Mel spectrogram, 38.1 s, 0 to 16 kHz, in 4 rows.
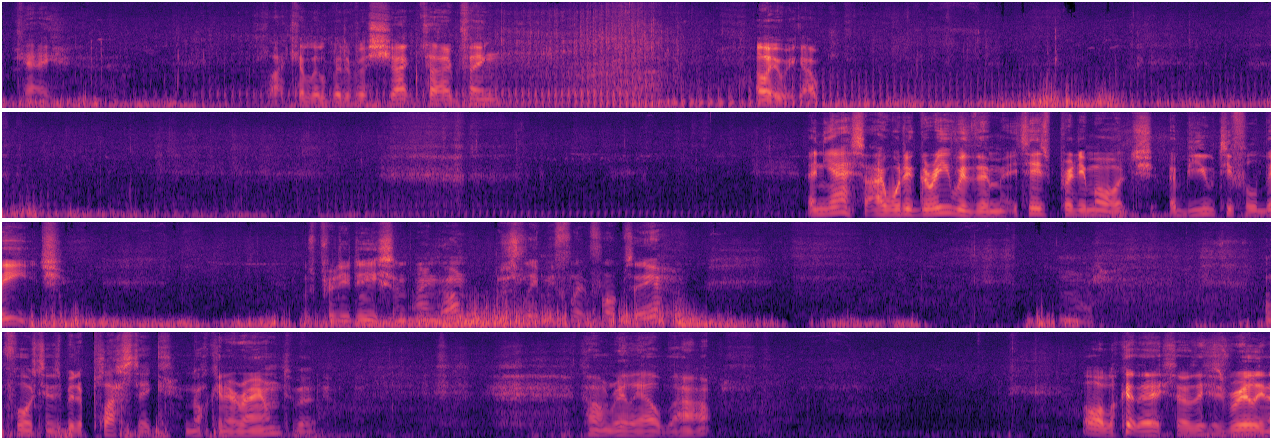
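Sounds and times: wind buffeting microphone: 0.0 - 38.0
small motorbike engine running: 0.5 - 15.5.

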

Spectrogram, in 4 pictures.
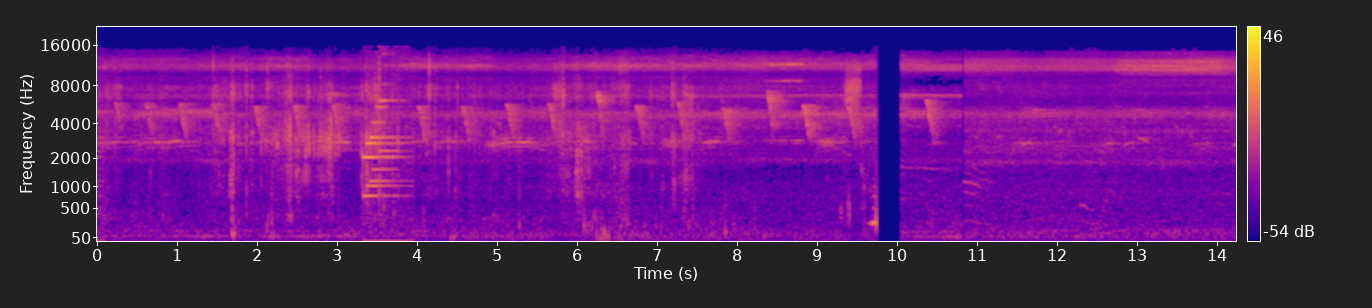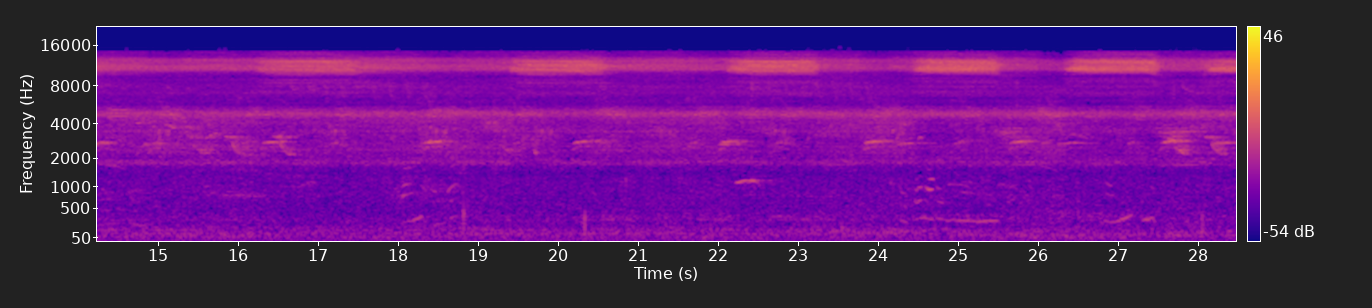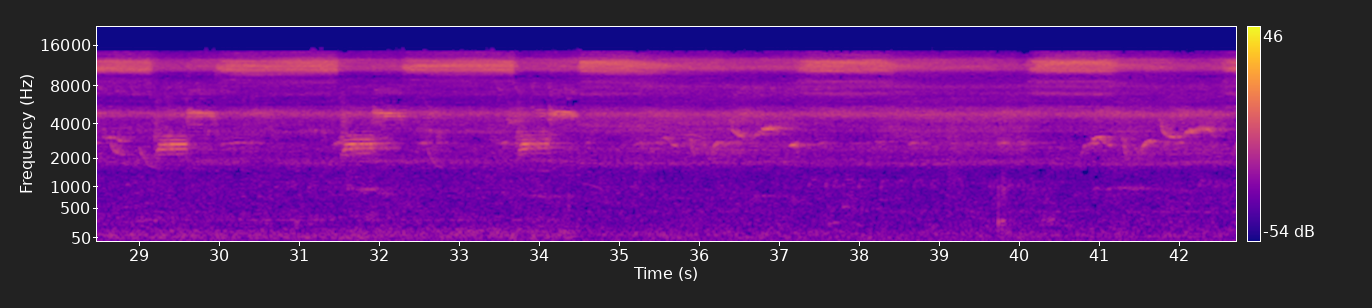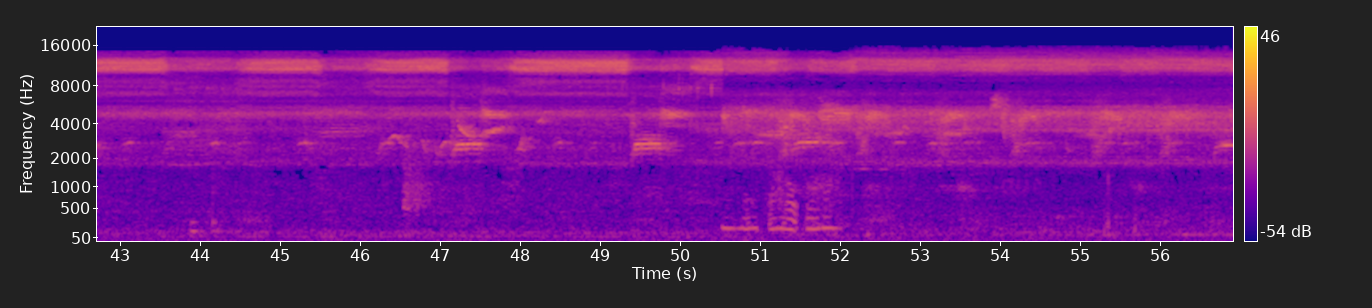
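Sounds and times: steady insect hum: 0.0 - 3.3, 4.0 - 56.9
bird chirps: 2.8 - 9.7
insects buzzing pulsing chorus: 10.1 - 56.9.

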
